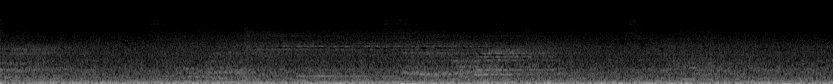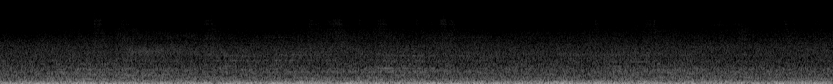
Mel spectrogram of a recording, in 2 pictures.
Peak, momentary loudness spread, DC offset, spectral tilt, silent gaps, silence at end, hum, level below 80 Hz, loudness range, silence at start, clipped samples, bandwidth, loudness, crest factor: -20 dBFS; 2 LU; under 0.1%; -6.5 dB/octave; none; 0 s; none; -36 dBFS; 1 LU; 0 s; under 0.1%; 11 kHz; -38 LUFS; 12 dB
